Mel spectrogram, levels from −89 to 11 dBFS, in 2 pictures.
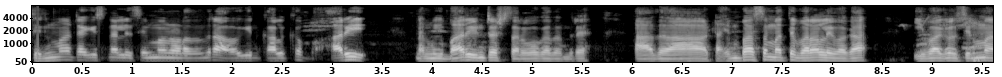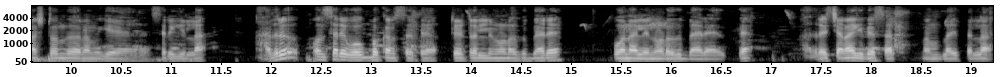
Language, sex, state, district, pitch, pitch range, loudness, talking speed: Kannada, male, Karnataka, Bellary, 115 Hz, 105-130 Hz, -17 LUFS, 140 wpm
